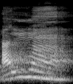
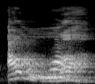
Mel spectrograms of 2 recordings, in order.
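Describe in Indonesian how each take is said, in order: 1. Bunyi l-nya tipis dan ringan. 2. Bunyi l-nya tebal dan berat. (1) "bukan Allah" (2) "maka dibaca dia tebal"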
